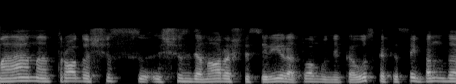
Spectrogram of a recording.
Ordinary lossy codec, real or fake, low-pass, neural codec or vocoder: Opus, 64 kbps; real; 5.4 kHz; none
